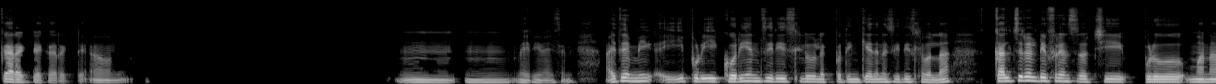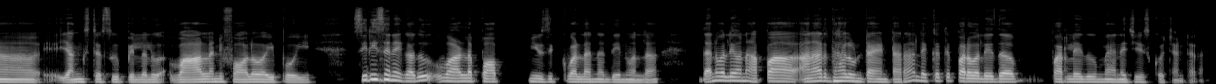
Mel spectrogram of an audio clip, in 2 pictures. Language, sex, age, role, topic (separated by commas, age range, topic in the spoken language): Telugu, male, 40-44, host, వెబ్‌ సిరీస్‌కి టీవీ కార్యక్రమాలతో పోలిస్తే ఏ ప్రత్యేకత ఉంది?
